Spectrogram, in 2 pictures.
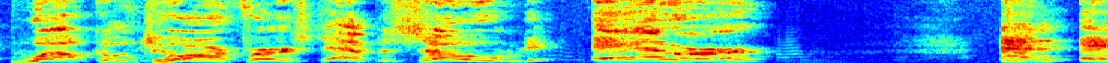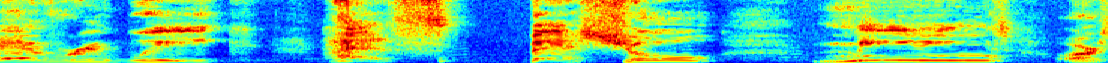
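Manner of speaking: high, slow announcer voice with a grin; hyped show host intro. Acted. Host welcoming viewers, high and slow announcer voice. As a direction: sell it like a goofy game-show host.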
